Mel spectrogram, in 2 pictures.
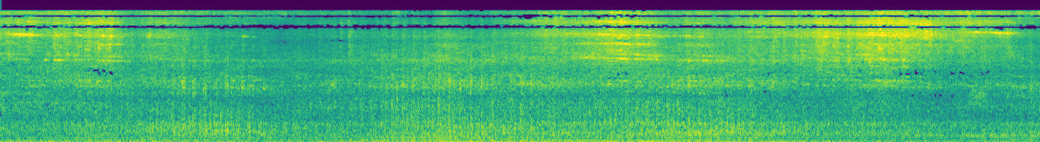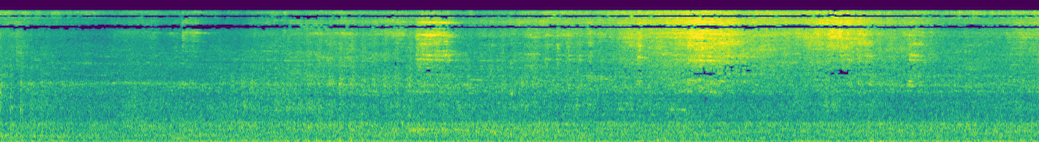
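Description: Mixed freight cars of a manifest train rolling past at close range: a steady rumble and clatter of steel wheels on rail, with brief higher-pitched wheel noise coming and going every few seconds.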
